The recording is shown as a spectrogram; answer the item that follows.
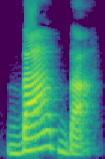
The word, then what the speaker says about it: babá: Agora, a outra, que tem acento agudo, lembrando, se pronuncia da seguinte forma: babá, babá.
